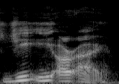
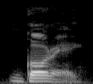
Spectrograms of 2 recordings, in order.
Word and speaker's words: Geri: And I'm pretty sure it's pronounced Gary, just like Gary, but it's Ge Ri. or I guess you could pronounce it um um gore maybe, I don't know, but it's Norse mythical wolf that kept Odin company.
